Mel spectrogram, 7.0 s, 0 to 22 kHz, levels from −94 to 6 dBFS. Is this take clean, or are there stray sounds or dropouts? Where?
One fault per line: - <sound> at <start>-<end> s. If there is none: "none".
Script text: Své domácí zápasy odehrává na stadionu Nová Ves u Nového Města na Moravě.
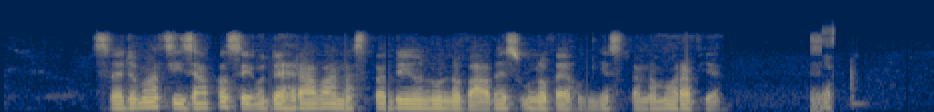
- laugh at 6.1-6.3 s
